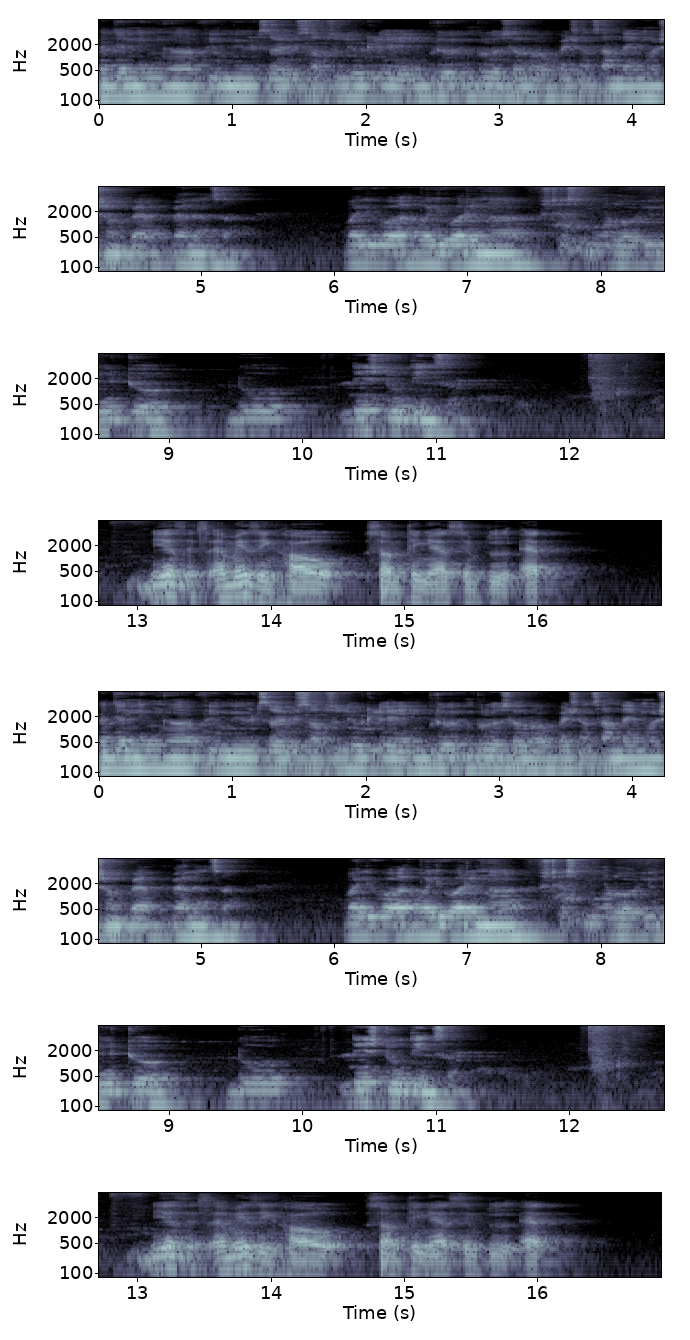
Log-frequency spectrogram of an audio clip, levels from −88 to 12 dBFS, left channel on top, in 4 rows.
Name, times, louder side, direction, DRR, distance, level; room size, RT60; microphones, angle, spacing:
voice 1, 0.0-5.3 6.1-9.1 9.4-10.0 10.3-11.2 12.1-12.4, right 3 dB, 30° right, 0.7 m, -25 dB
voice 2, 12.9-16.0, left 3 dB, 25° left, 0.3 m, -23 dB
13.0 x 4.8 x 2.3 m
head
